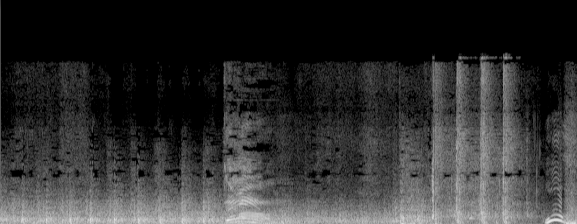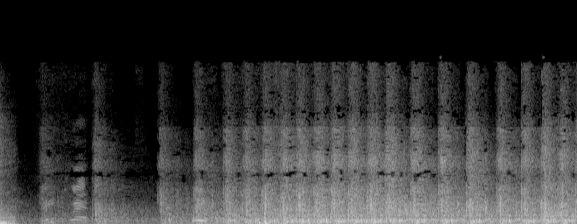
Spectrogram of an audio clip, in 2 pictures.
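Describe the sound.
Gunshots fired into the air: several sharp cracks in quick succession, then another short volley, over a steady low rumble, with people exclaiming and talking throughout.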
